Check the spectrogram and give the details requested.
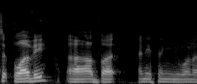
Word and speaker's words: Bleve: bovy what is this I thought it was pronounced believe uh and i' every I would say 5050 people I run into pronounce it bluy or believe uh I pronounce it bluy uh but anything you want to pronounce it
